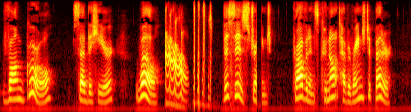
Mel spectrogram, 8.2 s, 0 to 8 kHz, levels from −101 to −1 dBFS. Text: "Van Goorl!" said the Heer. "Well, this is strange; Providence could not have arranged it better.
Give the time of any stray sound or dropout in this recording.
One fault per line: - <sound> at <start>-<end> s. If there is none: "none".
- chirp at 3.3-4.3 s
- dropout at 5.1-5.2 s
